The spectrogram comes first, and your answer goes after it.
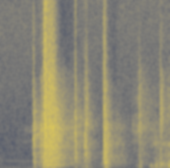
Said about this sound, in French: furieux, entre dans sa chambre. Ferme la porte en la claquant.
